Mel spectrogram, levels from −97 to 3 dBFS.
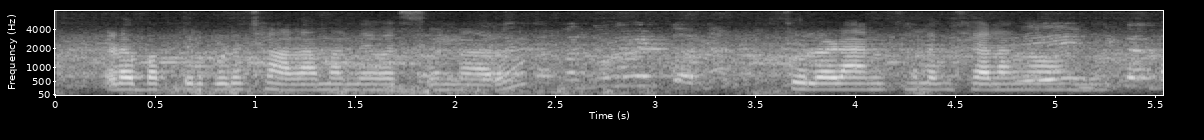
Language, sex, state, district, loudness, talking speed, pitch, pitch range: Telugu, female, Andhra Pradesh, Srikakulam, -18 LUFS, 110 wpm, 210 Hz, 200-215 Hz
